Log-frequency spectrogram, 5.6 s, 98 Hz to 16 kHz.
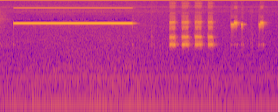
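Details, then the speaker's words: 1980 Atari Missile Command arcade PCB under repair: logic probe on a buffer chip's enable pin gives a steady high beep of about two seconds, then short chirping pulses, showing the enable line is active. "this one is enabled so what is this doing"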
